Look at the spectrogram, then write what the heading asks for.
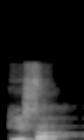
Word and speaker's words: kisa: Kisa means competition, and kissa means cat.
